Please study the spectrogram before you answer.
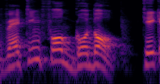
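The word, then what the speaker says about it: Godot: तो एक नाटक का नाम दिया, नाटक का नाम है वेटिंग फॉर गोदो, ठीक है। यहां पर टी को साइलेंट रखना, गोदोत ऐसा नहीं पढ़ना है, वेटिंग फॉर गोदो ऐसा पढ़ना है।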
